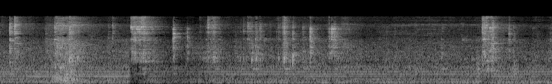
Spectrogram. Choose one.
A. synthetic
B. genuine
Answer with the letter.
B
